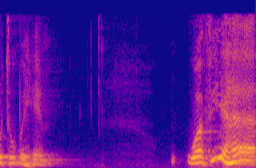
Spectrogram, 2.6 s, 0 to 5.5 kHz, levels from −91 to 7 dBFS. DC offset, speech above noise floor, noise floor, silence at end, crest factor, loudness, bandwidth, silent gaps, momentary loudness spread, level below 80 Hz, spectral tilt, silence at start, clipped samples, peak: under 0.1%; 46 dB; -62 dBFS; 0 s; 16 dB; -17 LUFS; 5.2 kHz; none; 17 LU; -54 dBFS; -9.5 dB/octave; 0 s; under 0.1%; -2 dBFS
